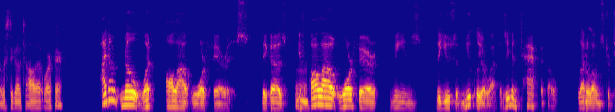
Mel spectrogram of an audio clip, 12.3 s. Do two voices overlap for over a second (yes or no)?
no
